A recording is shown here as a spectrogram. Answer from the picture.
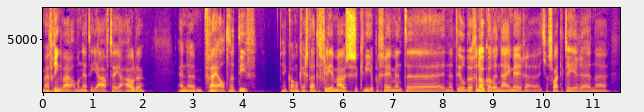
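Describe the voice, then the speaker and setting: On a very clean recording with a silent background, a man speaks at a fairly quick pace in a medium pitch with ordinary pitch variation. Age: 50s. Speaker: music industry executive. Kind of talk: interview. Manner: halting.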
